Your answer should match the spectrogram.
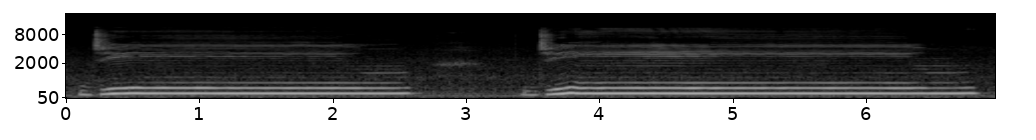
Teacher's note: जीम का जो मखरज है हमारी जुबान के दरमियान और हमारे तालों के दरमियान से है। यानी कि हमारी जुबान का दरमियानी हिस्सा तालों के दरमियानी हिस्से चला तो जीम अदा होता है। · ہماری زبان کا درمیانی حصہ تالو کے درمیانی حصے سے لگے تو جیم ادا ہوتا ہے۔ ہماری زبان یعنی ہماری ٹنگ کا مڈل پارٹ جو ہے اپر پیلٹ کے مڈل پارٹ سے ٹچ کرتا ہے تو پھر جیم ادا ہوتا ہے۔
